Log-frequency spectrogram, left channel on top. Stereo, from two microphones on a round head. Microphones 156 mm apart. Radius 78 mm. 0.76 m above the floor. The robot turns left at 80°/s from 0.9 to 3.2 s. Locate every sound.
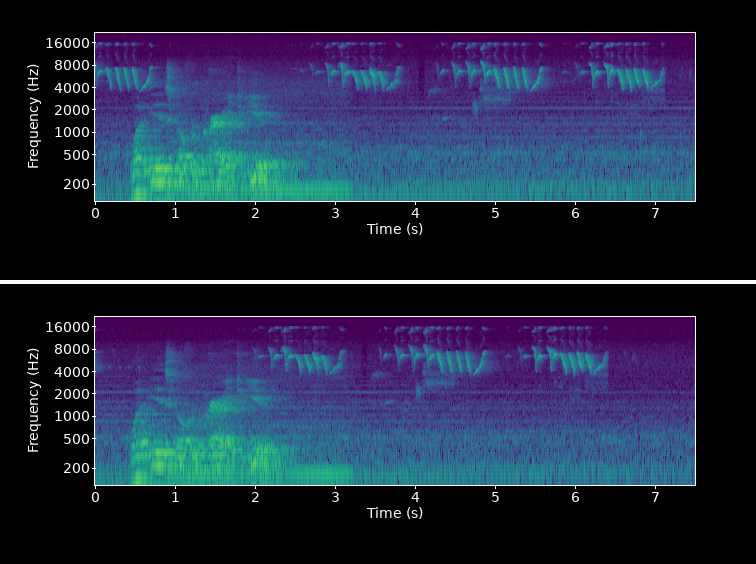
0.4 s a man speaking: 60° right, 1.7 m; by 2.3 s 175° right, 1.7 m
